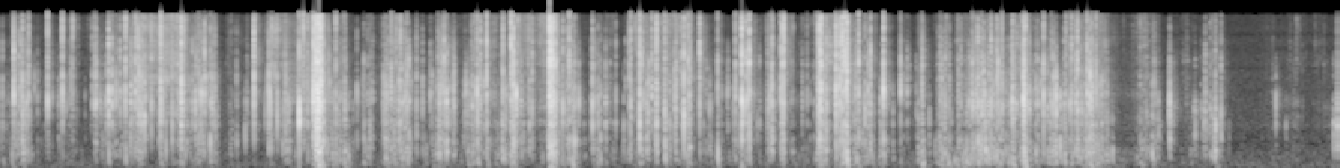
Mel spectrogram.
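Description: A thin printed plastic retail bag crinkling and crackling as hands pull it open, with sharper snaps about three and five and a half seconds in. The crinkling stops about eleven seconds in.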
